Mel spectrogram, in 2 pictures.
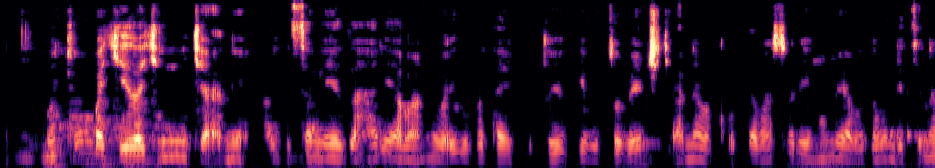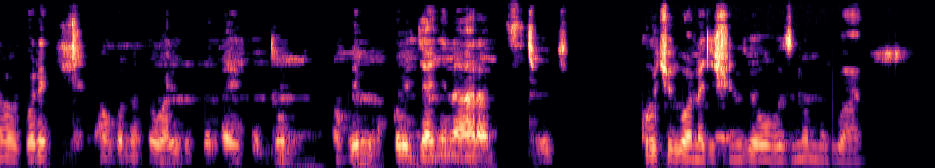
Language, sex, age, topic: Kinyarwanda, male, 18-24, health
